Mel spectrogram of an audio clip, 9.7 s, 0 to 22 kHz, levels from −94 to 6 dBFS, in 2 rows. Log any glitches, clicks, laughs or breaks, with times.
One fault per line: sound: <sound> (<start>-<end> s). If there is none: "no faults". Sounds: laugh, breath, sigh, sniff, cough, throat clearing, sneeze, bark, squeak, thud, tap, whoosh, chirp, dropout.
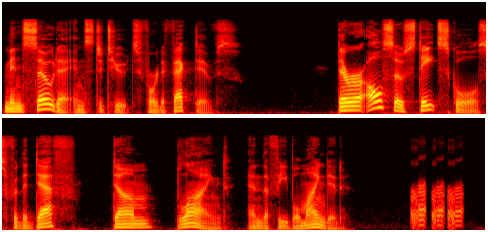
sound: laugh (8.9-9.5 s)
